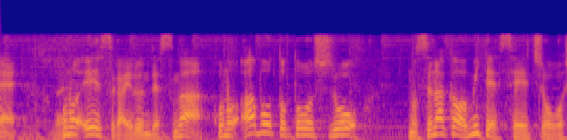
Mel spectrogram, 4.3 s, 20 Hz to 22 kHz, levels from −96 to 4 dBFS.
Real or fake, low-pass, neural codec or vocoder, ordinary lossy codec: real; none; none; none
